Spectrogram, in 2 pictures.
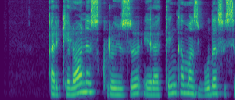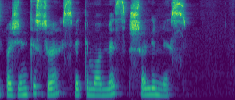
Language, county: Lithuanian, Vilnius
